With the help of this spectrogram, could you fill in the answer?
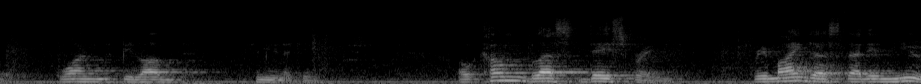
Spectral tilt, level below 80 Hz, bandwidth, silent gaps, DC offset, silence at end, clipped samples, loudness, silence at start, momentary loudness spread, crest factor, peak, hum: -8.5 dB/octave; -52 dBFS; 15 kHz; none; under 0.1%; 0 s; under 0.1%; -33 LUFS; 0 s; 22 LU; 18 dB; -16 dBFS; none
